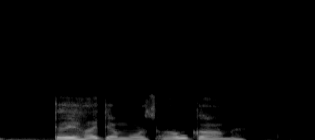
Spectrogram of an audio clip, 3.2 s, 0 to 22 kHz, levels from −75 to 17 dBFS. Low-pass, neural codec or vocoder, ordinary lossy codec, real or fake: 7.2 kHz; codec, 44.1 kHz, 3.4 kbps, Pupu-Codec; Opus, 24 kbps; fake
